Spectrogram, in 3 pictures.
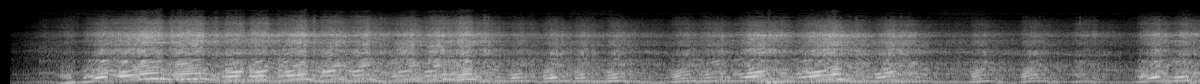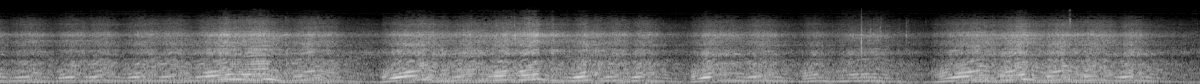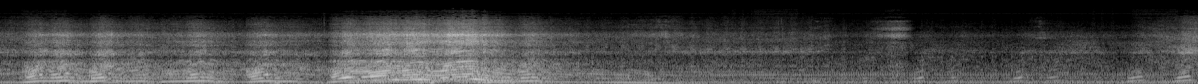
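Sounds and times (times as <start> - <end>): snowmobile engine revving: 0.2 - 35.9.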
